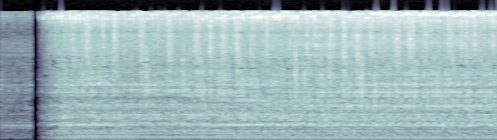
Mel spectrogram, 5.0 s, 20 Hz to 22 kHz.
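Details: Toyota Camry 35 2.4 2AZ 16-valve at idle: quick irregular knocking, roughly three to four per second, over the engine hum, from a worn balance shaft and bearing shells.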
